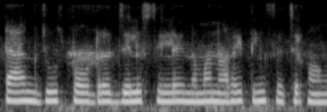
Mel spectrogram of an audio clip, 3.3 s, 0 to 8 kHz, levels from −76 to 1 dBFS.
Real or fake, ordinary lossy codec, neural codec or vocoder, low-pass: real; Opus, 16 kbps; none; 7.2 kHz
